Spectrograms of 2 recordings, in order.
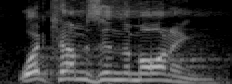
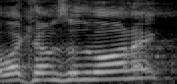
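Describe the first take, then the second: First: "What comes in the morning?" asked high with falling end; prompting question. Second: "what comes in the morning?" quick, with rising end; insistent prompt. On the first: Preacher prompts congregation to answer. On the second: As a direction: push the crowd, lifting "morning" upward. Asks again for a bigger answer. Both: Real, not acted.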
